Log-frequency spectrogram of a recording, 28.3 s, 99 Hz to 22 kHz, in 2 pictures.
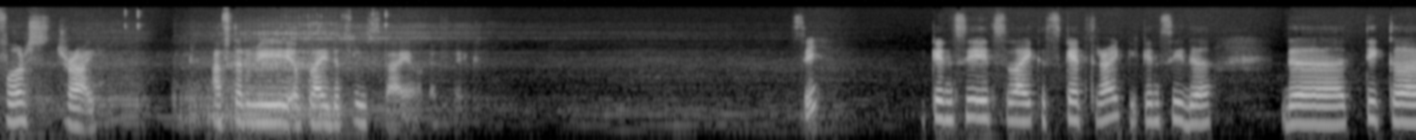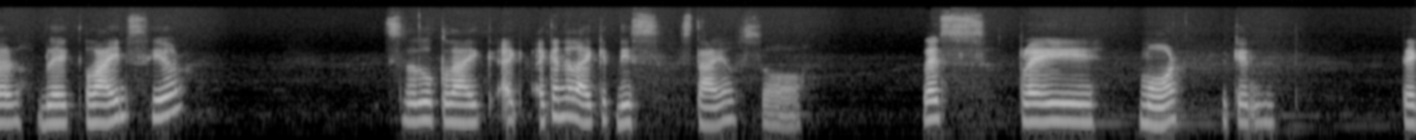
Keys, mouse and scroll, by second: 1.8 click, 25.9 Escape.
